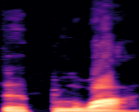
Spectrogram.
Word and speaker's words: DeBlois: de Blois.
